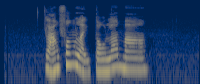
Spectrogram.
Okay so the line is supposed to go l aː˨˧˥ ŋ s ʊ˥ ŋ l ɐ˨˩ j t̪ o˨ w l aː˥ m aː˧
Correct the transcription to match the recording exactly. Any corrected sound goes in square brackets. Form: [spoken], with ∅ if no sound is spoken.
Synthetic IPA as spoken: l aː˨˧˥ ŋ [f] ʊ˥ ŋ l ɐ˨˩ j t̪ o˨ w l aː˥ m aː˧

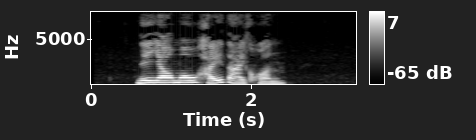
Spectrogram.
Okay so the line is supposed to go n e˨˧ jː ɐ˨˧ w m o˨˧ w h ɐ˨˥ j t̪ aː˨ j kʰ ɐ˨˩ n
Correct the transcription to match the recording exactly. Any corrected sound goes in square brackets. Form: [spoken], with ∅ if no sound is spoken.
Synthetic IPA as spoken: n e˨˧ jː ɐ˨˧ w m o˨˧ w h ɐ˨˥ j t̪ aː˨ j kʰ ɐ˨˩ n

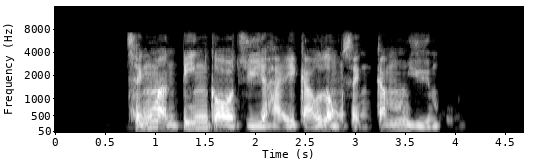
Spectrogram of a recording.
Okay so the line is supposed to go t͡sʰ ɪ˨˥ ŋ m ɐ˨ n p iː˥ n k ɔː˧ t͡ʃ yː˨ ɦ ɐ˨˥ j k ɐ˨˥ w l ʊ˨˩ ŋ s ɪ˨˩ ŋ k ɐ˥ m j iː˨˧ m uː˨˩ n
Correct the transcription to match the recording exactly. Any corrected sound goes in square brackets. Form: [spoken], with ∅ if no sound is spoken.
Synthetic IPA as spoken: t͡sʰ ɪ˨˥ ŋ m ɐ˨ n p iː˥ n k ɔː˧ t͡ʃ yː˨ ɦ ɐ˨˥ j k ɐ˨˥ w l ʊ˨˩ ŋ s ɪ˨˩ ŋ k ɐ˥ m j [yː˨˧] m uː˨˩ n

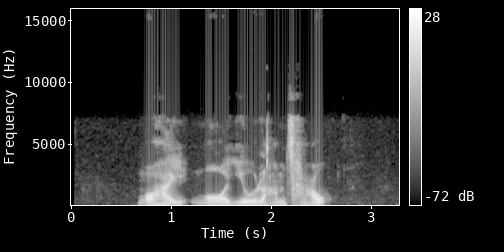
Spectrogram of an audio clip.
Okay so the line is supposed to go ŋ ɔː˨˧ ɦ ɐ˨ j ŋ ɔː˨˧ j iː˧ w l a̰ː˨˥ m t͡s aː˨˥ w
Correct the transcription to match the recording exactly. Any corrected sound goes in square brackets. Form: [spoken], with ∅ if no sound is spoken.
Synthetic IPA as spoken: ŋ ɔː˨˧ ɦ ɐ˨ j ŋ ɔː˨˧ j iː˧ w l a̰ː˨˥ m [t͡sʰ] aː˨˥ w

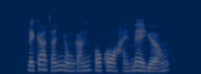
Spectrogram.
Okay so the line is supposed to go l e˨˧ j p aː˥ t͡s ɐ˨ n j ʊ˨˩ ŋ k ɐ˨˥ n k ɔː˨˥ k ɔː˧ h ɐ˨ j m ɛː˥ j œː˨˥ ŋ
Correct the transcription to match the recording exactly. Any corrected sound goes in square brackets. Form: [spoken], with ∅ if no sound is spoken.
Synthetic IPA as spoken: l e˨˧ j [k] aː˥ t͡s [ɐ˨˥] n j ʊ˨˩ ŋ k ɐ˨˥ n k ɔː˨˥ k ɔː˧ h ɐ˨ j m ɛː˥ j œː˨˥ ŋ

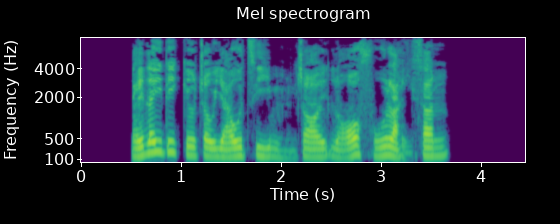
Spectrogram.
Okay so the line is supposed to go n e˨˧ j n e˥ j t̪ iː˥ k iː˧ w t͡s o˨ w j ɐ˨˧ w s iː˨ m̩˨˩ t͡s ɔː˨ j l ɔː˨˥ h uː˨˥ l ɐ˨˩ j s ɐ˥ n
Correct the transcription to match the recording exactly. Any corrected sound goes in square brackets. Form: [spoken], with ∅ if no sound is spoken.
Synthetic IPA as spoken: n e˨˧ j n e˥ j t̪ iː˥ k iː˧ w t͡s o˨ w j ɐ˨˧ w [t͡s] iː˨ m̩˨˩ t͡s ɔː˨ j l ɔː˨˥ [f] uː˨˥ l ɐ˨˩ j s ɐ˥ n

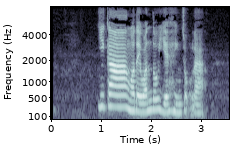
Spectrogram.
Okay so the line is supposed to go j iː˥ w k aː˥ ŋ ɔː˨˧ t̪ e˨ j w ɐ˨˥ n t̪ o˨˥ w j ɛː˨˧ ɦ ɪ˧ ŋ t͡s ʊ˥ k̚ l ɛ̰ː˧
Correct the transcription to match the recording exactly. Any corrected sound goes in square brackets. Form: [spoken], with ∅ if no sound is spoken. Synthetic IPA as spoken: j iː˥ [∅] k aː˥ ŋ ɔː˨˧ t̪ e˨ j w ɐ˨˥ n t̪ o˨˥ w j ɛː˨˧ ɦ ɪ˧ ŋ t͡s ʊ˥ k̚ l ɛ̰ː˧

